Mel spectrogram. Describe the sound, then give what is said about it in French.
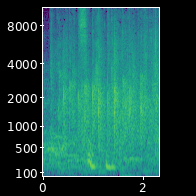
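An audience claps steadily for a couple of seconds, a dense, even patter of many hands, with a few faint voices calling out underneath, as people in the audience who have surfed answer by applause. “Il y a des gens qui ont déjà fait du surf dans la salle, par applaudissement”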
